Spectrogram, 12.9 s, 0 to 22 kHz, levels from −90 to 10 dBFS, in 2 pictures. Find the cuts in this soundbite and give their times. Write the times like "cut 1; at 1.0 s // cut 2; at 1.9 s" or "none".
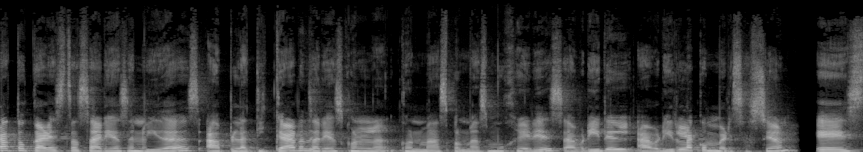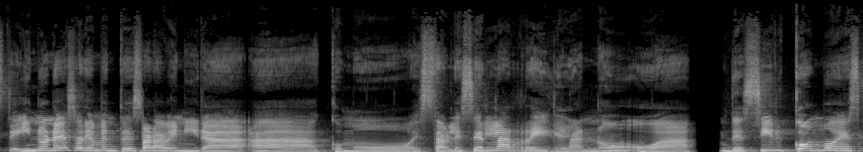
cut 1; at 1.1 s // cut 2; at 2.3 s // cut 3; at 3.4 s // cut 4; at 6.0 s // cut 5; at 7.5 s // cut 6; at 11.7 s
